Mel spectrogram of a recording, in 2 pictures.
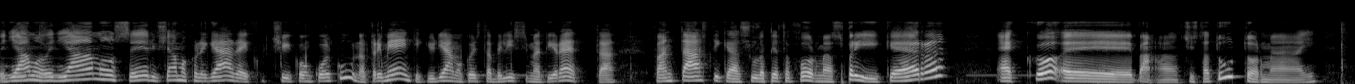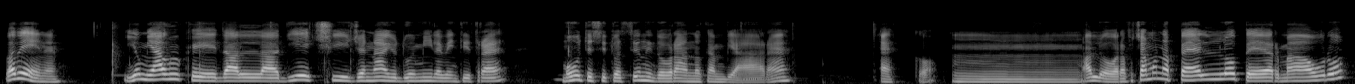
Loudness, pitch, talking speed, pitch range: -24 LUFS, 160 Hz, 100 wpm, 135-190 Hz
